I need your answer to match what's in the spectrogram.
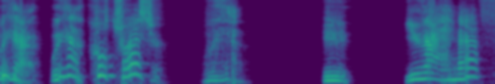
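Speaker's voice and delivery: youthful, high, bouncy little goblin voice. Voicing two younger goblins whose talk Higgs overhears: young goblin voice. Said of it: "these two younger goblin voices".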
